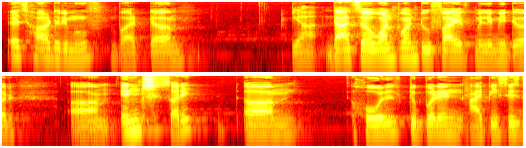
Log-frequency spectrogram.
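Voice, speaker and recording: A man with a squeaky voice giving a rambling, self-conscious voice-over review of a telescope, recorded on a laptop mic. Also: a bit bright. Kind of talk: casual voice-over product review.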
